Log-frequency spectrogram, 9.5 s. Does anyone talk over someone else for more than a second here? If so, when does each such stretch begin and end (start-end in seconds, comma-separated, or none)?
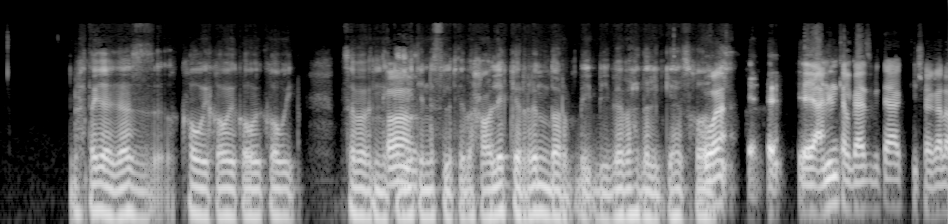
none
